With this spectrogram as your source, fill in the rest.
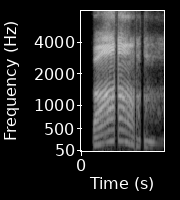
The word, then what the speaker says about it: balm: Balm.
